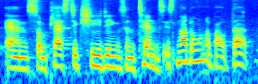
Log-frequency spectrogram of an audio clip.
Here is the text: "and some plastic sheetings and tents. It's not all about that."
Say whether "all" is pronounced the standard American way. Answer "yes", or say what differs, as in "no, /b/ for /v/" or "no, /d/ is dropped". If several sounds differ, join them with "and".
no, /n/ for /l/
